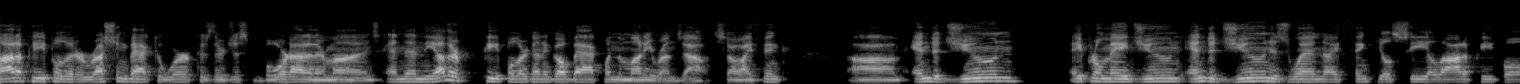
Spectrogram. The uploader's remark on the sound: Test Show with Zoom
